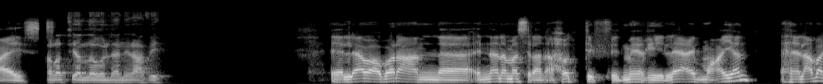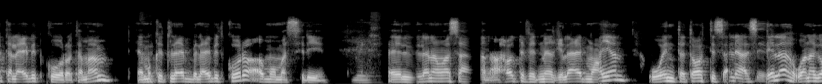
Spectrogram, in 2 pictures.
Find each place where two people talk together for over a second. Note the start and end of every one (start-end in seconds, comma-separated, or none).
none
